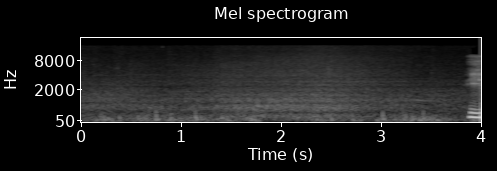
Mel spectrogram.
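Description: Sea surf: waves washing in on the shore, a soft, steady rushing.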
